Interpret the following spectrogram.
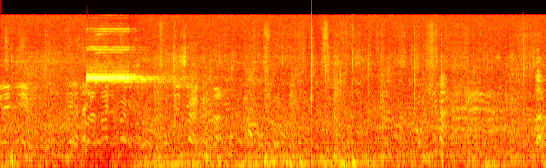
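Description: Referee's whistle: one short, steady blast of under a second about a second in, signalling the restart of play. Players shout around it, and there are a few sharp thuds as the ball is kicked.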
